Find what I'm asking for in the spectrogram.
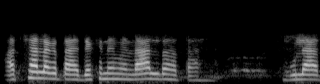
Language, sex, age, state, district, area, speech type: Hindi, female, 45-60, Bihar, Samastipur, rural, conversation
